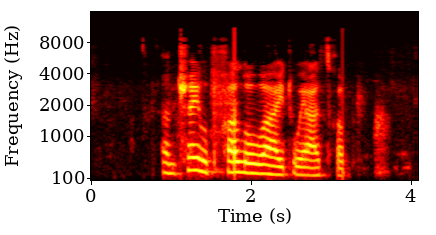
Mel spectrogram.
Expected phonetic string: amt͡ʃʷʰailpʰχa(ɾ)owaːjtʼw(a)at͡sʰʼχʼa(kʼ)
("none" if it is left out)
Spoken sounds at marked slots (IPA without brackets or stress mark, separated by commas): l, i, pʼ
